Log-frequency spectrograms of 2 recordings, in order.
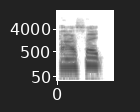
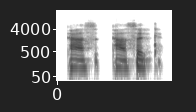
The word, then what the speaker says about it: Pasek: Is it Pashek? Pashek? Pasek. It's Pasek.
